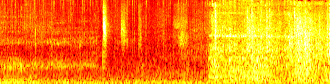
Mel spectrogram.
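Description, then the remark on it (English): A garage door opens: a few mechanical clicks and clunks, then a steady rattling, rolling rumble that builds and continues to the end, moderately loud. “I walked to the garage and opened it.”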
